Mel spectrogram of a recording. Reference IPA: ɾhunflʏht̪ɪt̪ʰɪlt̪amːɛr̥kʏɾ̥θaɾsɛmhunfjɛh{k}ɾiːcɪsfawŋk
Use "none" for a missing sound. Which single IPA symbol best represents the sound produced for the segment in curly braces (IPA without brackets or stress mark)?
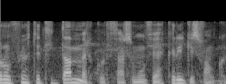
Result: k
